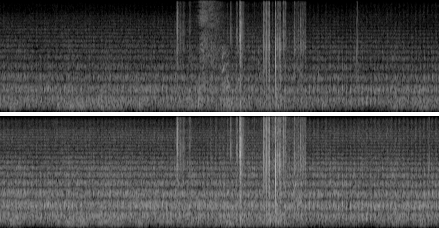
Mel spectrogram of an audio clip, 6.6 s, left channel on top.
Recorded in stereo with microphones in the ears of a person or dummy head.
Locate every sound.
0.0 s a helicopter: 65° right (ahead or behind)
2.6 s a crack: 20° right (ahead or behind)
